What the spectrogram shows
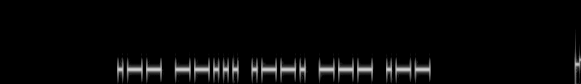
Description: Morse code, heard as a keyed tone, about 25 wpm, 700 Hz. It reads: W7POW
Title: USA Call Signs - 5 Characters - 2x Character Spacing - 25wpm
